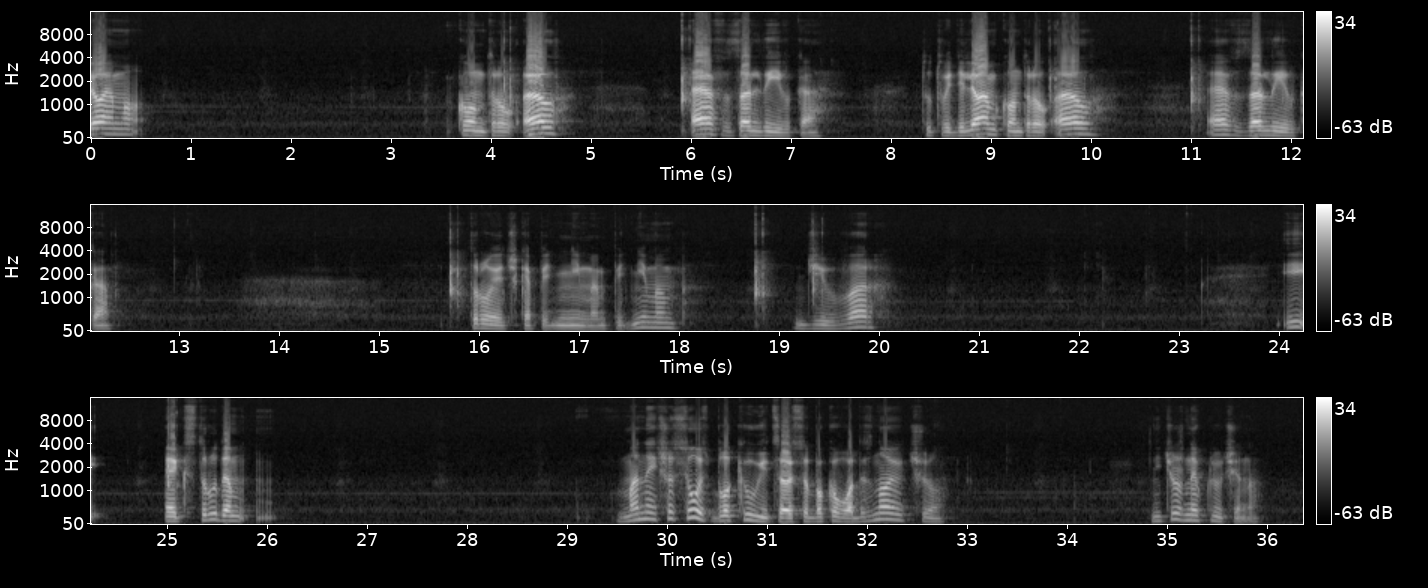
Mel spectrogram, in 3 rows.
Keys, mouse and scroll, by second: 4.2 ctrl+l, 5.9 f, 9.6 ctrl+l, 11.0 f, 15.7 3, 25.0 e.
